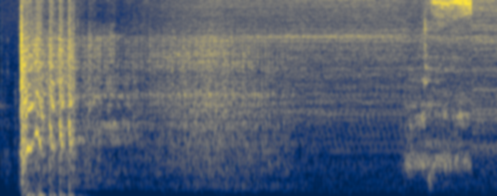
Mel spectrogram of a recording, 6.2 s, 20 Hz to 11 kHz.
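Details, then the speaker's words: 2001 Dodge Ram 3500 diesel, after replacing the VP44 injection pump and lift pump, bleeding fuel system: short 2-second starter crank then steady electric lift pump hum; power and pump running, normal cranking with fuel pump running. "Okay, so we've got power, we got pump."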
